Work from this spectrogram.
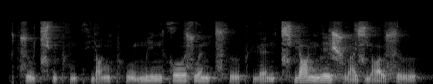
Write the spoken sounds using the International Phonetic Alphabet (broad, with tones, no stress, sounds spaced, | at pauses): t͡s u˧˥ t͡ɕʰ i˧ pʰ ə˩ n t̪ʰ j ɑ˧˥ ŋ pʰ ṵ˨˩ m i˥ n k o˥ ʊ̯ s w ə˥˩ n t͡sʰ ɹ̩˧˥ pʰ ɥ ɛ̰˨˩ n t͡ɕʰ j ɑ˥˧ ŋ l i˥˩ ʂ w ä˧˥ ɕ j ɑ̰˨˩ ʊ̯ s ɹ̩˥˩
